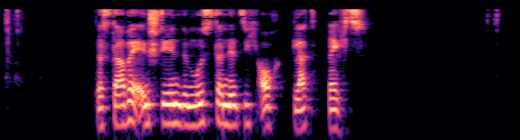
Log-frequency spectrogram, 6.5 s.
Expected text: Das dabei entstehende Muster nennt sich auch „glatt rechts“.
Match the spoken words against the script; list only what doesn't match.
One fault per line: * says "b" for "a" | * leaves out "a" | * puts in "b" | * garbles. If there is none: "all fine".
all fine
